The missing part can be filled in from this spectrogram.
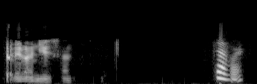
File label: scanner audio trunk; ASU PD F-1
